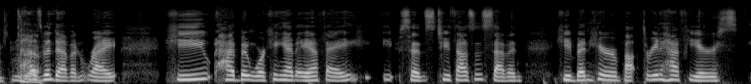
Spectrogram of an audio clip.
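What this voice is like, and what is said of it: Slight North Dakota accent. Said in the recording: “I detect a little North Dakota accent right there... My accent is a mismatch of several areas.”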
